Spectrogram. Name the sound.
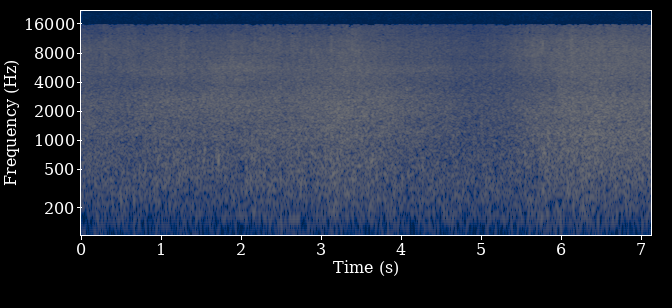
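ocean waves surging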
